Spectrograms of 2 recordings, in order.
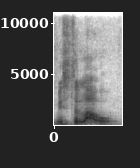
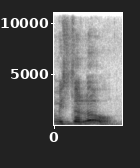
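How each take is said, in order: First: The surname rhymes with 'cow'. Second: The surname rhymes with 'go'. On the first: The speaker calls it right. "it's Mister Lau" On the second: The speaker calls it wrong. "is not Mister Low"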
